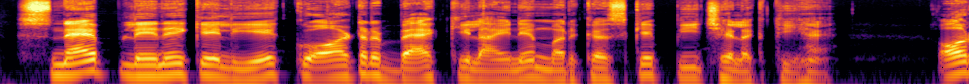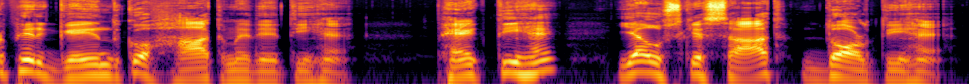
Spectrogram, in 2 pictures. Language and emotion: Urdu, neutral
